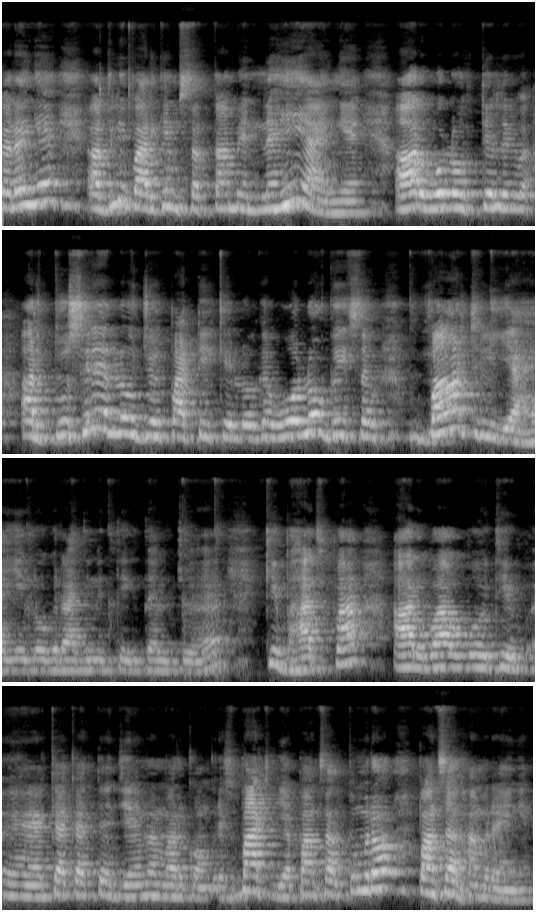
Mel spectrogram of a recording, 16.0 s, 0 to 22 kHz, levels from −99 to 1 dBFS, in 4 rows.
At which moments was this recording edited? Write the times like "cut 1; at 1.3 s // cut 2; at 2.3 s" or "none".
none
